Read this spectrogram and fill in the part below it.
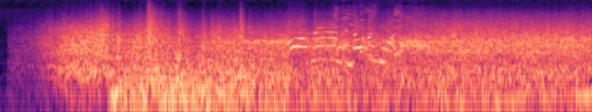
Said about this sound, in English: Oh my God, an explosion now. Oh my God!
